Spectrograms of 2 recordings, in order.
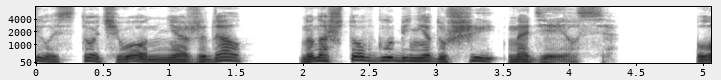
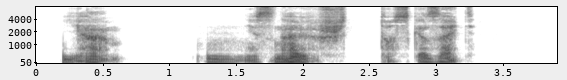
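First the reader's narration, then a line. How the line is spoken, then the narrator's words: Quiet. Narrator (Russian): тихо произнес Лоран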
